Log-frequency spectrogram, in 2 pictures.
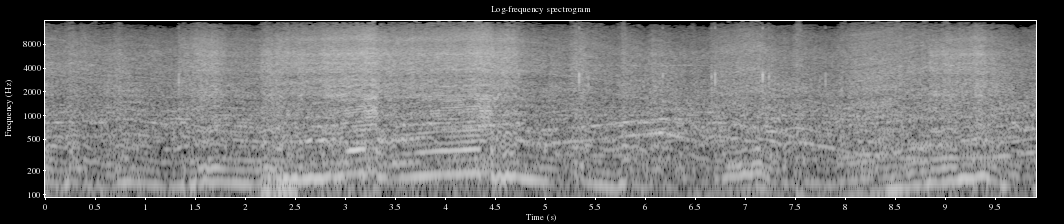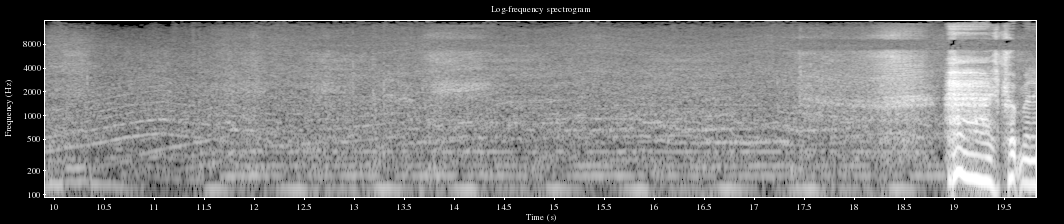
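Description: A racing car engine whines, rising and falling in pitch as it speeds up and slows down.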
